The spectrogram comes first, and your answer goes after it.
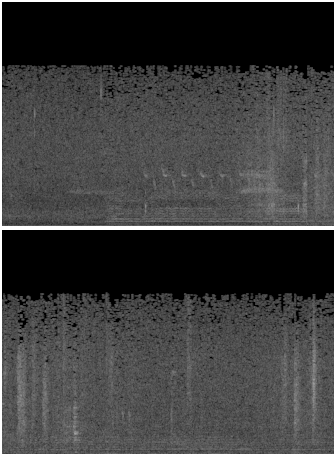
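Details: Western honey bee visiting snowdrop flowers (Galanthus nivalis), giving a faint, steady droning hum with layered tones, joined by scattered faint ticks and brief higher chirps in the background.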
